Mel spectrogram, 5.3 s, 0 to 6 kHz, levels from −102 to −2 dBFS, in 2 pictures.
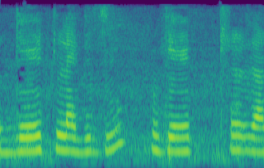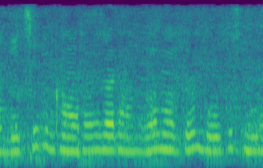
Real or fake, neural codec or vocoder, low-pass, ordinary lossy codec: fake; codec, 44.1 kHz, 3.4 kbps, Pupu-Codec; 5.4 kHz; AAC, 24 kbps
